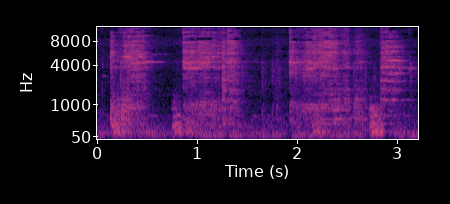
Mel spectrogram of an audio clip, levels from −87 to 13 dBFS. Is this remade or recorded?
remade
